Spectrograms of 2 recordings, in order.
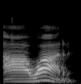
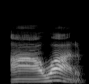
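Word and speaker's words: hour: দেখো উচ্চারণ করো তুমি, দেখো এইচটা অনুচ্চারিত থেকে যাবে, আওয়ার, আওয়ার, তাহলে ও আসছে দেখো এইচের উচ্চারণ আসছে না, তার কারণে এখানে অ্যান বসেছে।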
